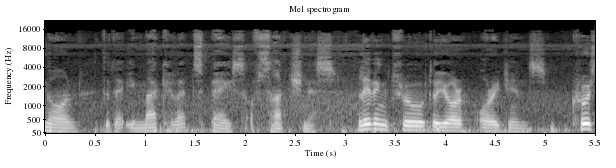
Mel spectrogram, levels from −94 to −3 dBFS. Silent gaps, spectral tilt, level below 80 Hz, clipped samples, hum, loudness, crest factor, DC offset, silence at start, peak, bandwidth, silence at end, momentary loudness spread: none; -6.5 dB/octave; -46 dBFS; under 0.1%; none; -19 LUFS; 18 dB; under 0.1%; 0 s; 0 dBFS; 16 kHz; 0 s; 13 LU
